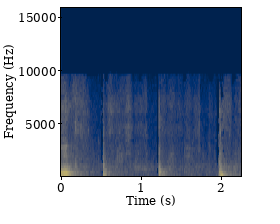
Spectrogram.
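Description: Writing by hand: a few short, separate scratching strokes of a pen or marker, about one every three-quarters of a second, as phonetic symbols are written out.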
